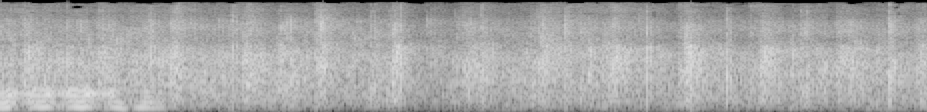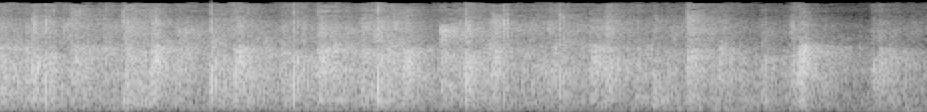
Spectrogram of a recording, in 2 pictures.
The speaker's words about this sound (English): So I want you to give a full applause to our scientist and our friend. Bravo! Thank you.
